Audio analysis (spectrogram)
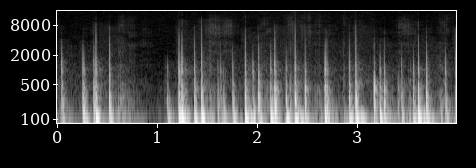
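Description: Fingertips from both hands tap rapidly on a large, round cream silicone lid with concentric ridges and a grey knob. The result is a fast run of soft, dull, low thumps with almost no ring, broken by a brief pause near the one-second mark.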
